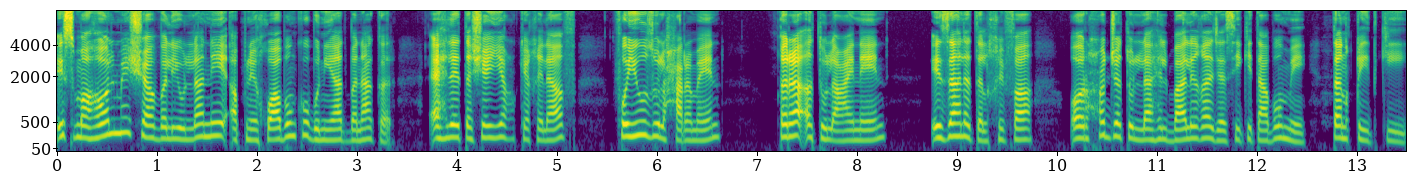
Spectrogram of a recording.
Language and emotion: Urdu, neutral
